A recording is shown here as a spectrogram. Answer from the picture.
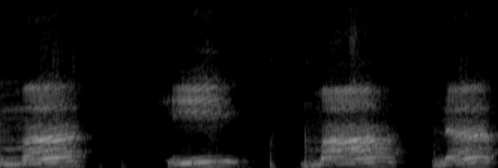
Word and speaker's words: महिमानः: फिर म ही मा न और विसर्ग है ना, महिमानः ते ह ना कम, महिमानः ते ह ना कम, महिमानः, ऐसे, ठीक है।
